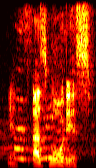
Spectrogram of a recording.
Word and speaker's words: Asmodeus: as badass or asmodeus asmodius it's a traditional pronunciation that's what I said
